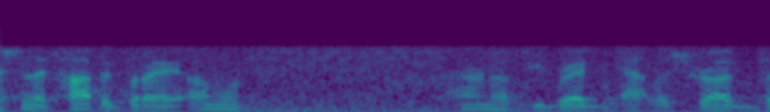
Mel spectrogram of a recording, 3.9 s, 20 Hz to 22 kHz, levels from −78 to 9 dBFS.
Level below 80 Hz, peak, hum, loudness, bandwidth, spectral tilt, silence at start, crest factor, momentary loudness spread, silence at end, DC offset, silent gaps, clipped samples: -66 dBFS; -14 dBFS; none; -36 LUFS; 4.2 kHz; -3.5 dB/octave; 0 s; 22 dB; 16 LU; 0 s; 0.4%; none; under 0.1%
